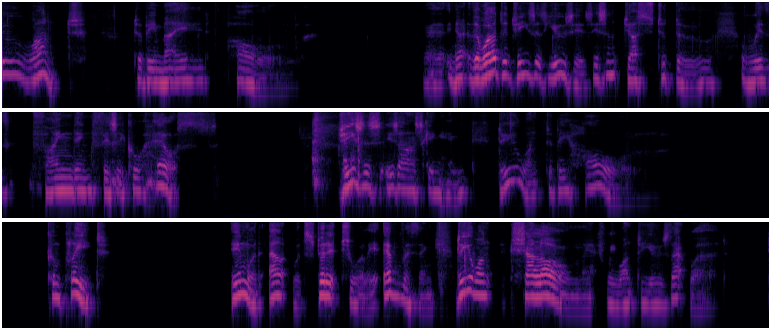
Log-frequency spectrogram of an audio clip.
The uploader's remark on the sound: Malaysia Meets (Zoom)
